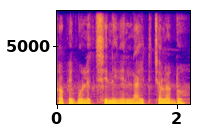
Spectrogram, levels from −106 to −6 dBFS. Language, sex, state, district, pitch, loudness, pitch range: Bengali, male, West Bengal, Cooch Behar, 115 Hz, -17 LUFS, 115-120 Hz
